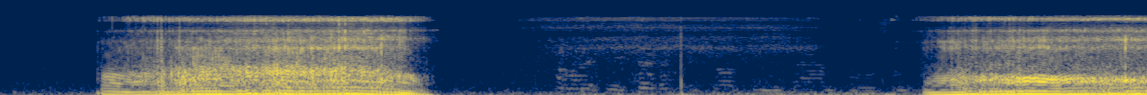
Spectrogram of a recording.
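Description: Loud, rough, low rattling snores on the in-breath, two heard, with a quieter breath-out between them; snoring.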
